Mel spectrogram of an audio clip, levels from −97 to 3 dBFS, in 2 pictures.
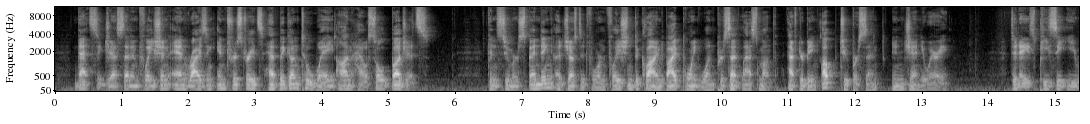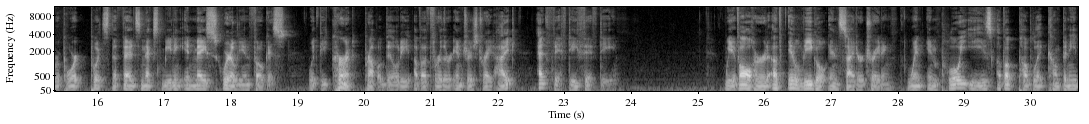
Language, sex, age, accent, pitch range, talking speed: English, male, 40-59, American, 75-95 Hz, 135 wpm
